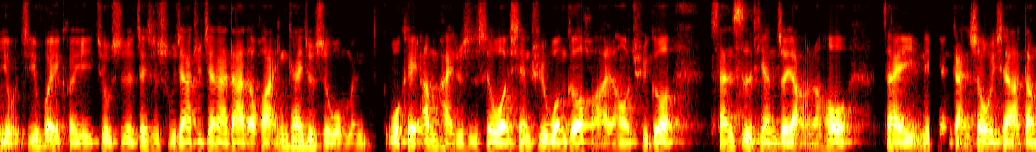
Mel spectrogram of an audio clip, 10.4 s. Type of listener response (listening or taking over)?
listening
